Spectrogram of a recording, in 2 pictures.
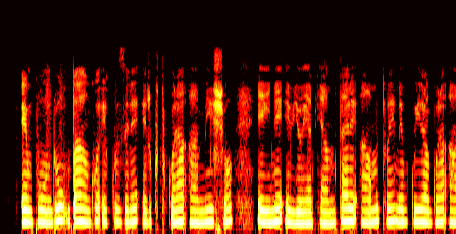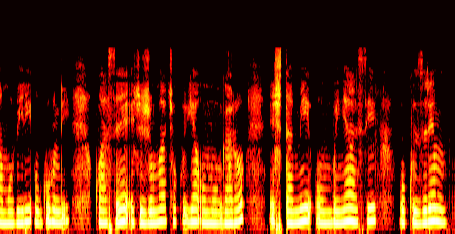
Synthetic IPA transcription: e̞mpuːndumpaːŋɡo̞ʔe̞kuziɾe̞ʔːɾiku̥tu̥kuɾaʔːhamiːʃo̞e̞ine̞ʔːβjo̞ːjaβjaːmutaɾe̞̰ʔahamutwe̞ne̞βikwiːɾaɡuɾaʔːhamuβiɾiʔoɡṵːndikwaːsiɾe̞ʔḛciʒumaco̞kṵɾjaʔo̞muːŋɡaɾo̞e̞̰ʃi̥tamio̞̰muβuɲaːt͡si | okuziɾe̞mu

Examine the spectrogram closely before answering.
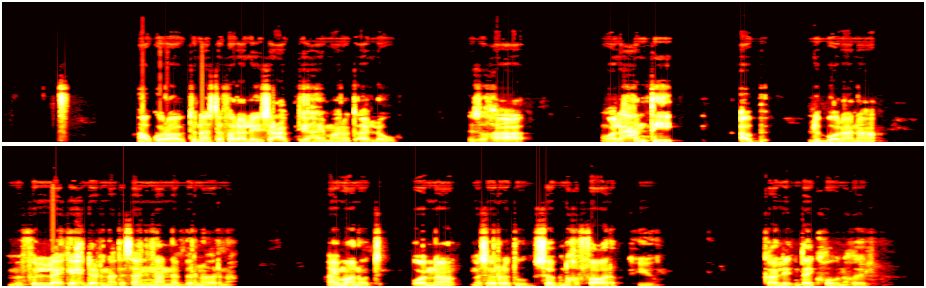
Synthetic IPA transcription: ʔaβɡoɾaβt̪ʰɨnazɨt̪ʰɐfɐlalɐjusɐʕaβt̪ʰihajmano̞t̪ʰa̰lːɐwu | ʔɨzixɐ̰ʔa̰ | walaħant̪ʰi | ʔaβ | lɨbːo̞nana | mɨfɨllajkʰɐjħd̪ɐɾnat̪ʰɐsaninanːɐbːɨɾnɐβɐɾna | hajmano̞t̪ | wonːamɐsɐɾʔɐt̪ʰusɐβnɨxɨfa̰χʼɐɾɨjːu | kʰaliɨnt̪ʰajkʰɨ̥xɐwːunɨxɨʔɨ̰l

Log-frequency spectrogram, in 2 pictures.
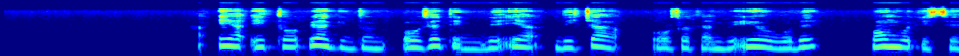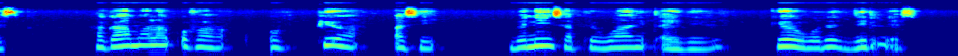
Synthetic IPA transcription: hɐʔːɪjɐʔɪt̪o̞ːpʼːɪjaɡɪd̪ːɔno̞ːs̬ɛt̪ːɪd̪ɛʔɪ̰jɐd̪ɪt͡ʃːaː | o̞ːsɔt̪ɐbɛʔɪjɔwɔd̪ɛ | hoːmbɔt͡ʃʼɪsːe̞ːs | hɐɡaːmɐlɐkʼɔfaː | ɔpːɪja | ɐsɪ | bɛniːsɐpːɛwaːnɪt̪ʼɐjd̪eːs | ɡ̥ɪjɔwɔd̪ɛzɪlʔḛːs

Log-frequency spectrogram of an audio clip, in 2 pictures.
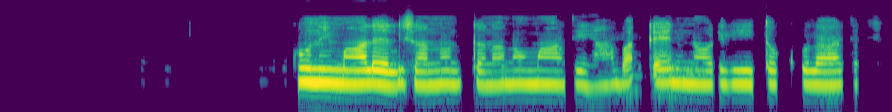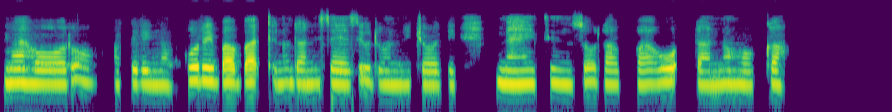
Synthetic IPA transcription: kʊnɪmaːleːlɪʃɐnːɔd̪̥ɐnɐnɔmaːt̪ɪhɐbɐɗeːnɪnoːɾɪhiːt̪ːɔkʊlaːt̪ɛ | mɛɦoːɾɔɐfɪɾɪnːɔhʊɾɪbɐbːɐt̪ʼːɪnɔd̪ɐnɪse̞ːsɪʊd̪ʊnːɪt͡ʃoːd̪ɪmɛjt̪ɪnsɔlɐb̥ːawɔɗ̥ɐnːɔɦɔkːɐ

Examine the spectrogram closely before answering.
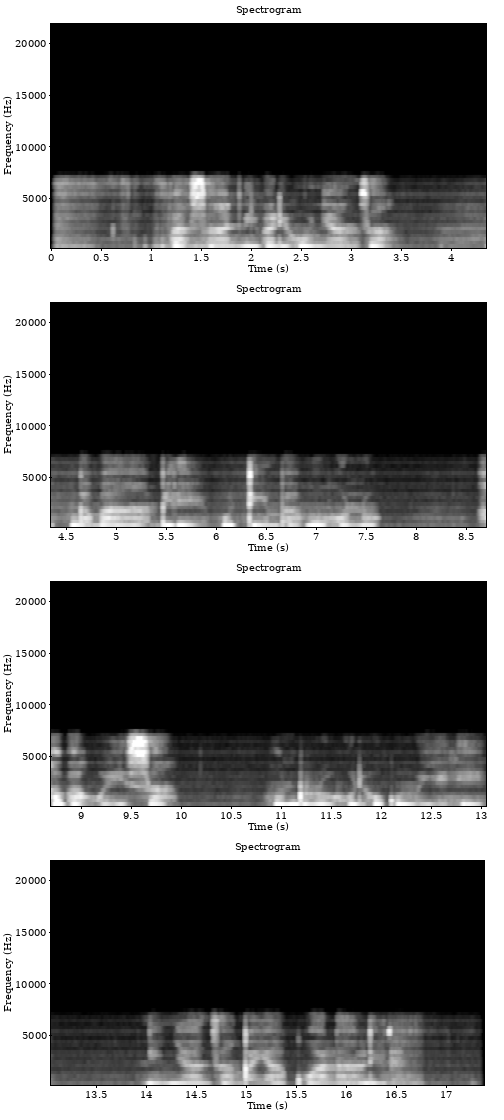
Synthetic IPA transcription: βasaniβalixuɲaːnza | ŋɡaβaaːmbile̞βutiːmbamuxono̞ | xaβaxweːsa | xuːnduro̞xulixo̞kumujehe | niɲaːnzaŋɡajakwaːlalile̞

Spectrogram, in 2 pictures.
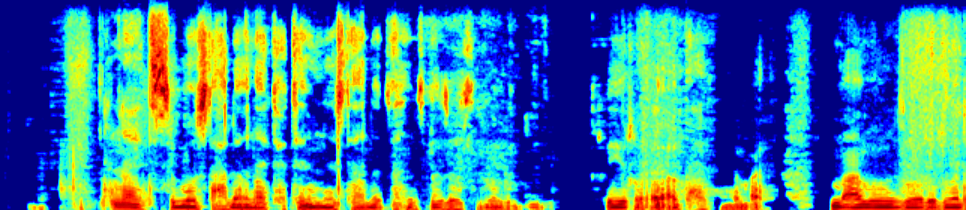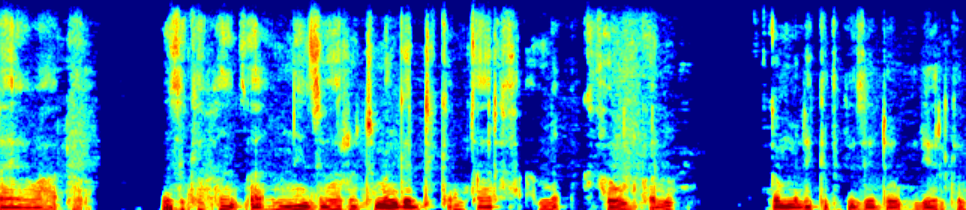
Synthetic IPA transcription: najt̪ʰi̥sʼɨbuzɨt̪ʰɐħalɐ̰wunajt̪ʰɨ̥ħt̪ʰɨɨmnɐzɨt̪ʰɐhanɐt͡sʼɐhɨnt͡sʼɐzowzimɐ̰ŋɡɐd̪i | ɾɨjɪɾɨ̰ʔa̰βt̪ɨħafɨlːo̰ma̰lɐt̪ɨnaʕamɨzɨwɔɾɐd̪mɐd̪ajβɐhalu | ʔɨzikʰɐfɐnt͡sʼɐ̰mnizɨwɔɾɐd̪mɐŋɡɐd̪ikʰɐmt̪ʰaɾixʕamːɨʔkʰɨ̥xɐwːʊnkʰɐlːo | kʰɐmːɨlɨkːɨt̪ʰɡize̞d̪ɐβʔid̪ɐjɾɨkʰːɐβ

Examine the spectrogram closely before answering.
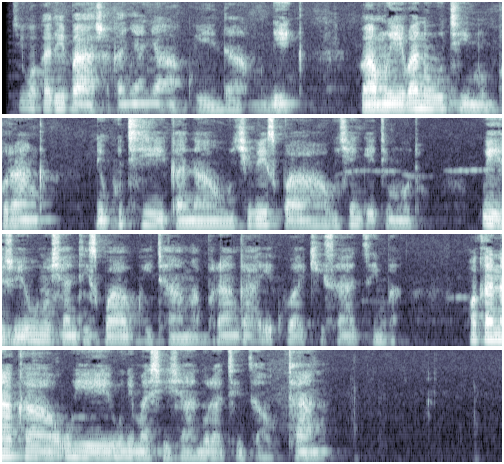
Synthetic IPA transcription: utiwakaɾe̞ɓaʐakaɲaɲakue̞ndamuɗe̞ŋɡa | ʋamwe̞ʋano̞utʰimupuɾaŋɡa | ne̞kutʰikanaut͡ʃiʋe̞swaut͡ʃe̞ŋɡe̞timo̞ːtʰo̞ | uje̞ʐe̞uno̞ʃandiswakuitʰamapuraŋɡaḛkuʋakʰisad͡zimba | wakanakʰauje̞une̞maʃiʒaːno̞ɾatʰid͡zautʰaːno̞

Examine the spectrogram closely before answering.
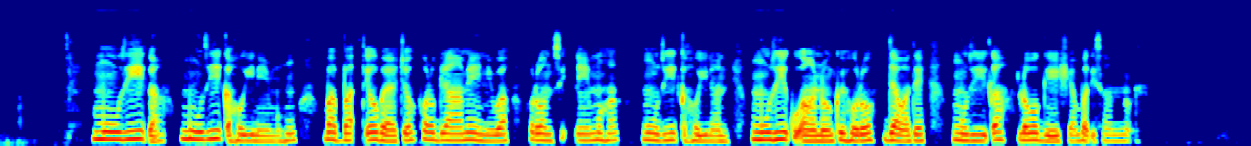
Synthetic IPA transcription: muːziːkʼɐ | muːziːkʼɐɦɔjɪneːmʊɦʊ | bɐbːɐt̪ʼːɪjɔbɐjɐt͡ʃːɔpɔɾɔɡɪɾaːmeːnːɪwɐ | hɔɾɔnsɪnːeːmʊɦɐ | muːziːkʼɐɦɔjɪnɐn | muːziːkʼʊ̰ʔaːnɔŋkːɛɦɔɾɔd͡ʒɐwɐt̪ɛ | muziːkʼɐlɔwɔɡe̞ːʃɪjɐnbɐt̪ʼɪsɐnːɔʔɛ

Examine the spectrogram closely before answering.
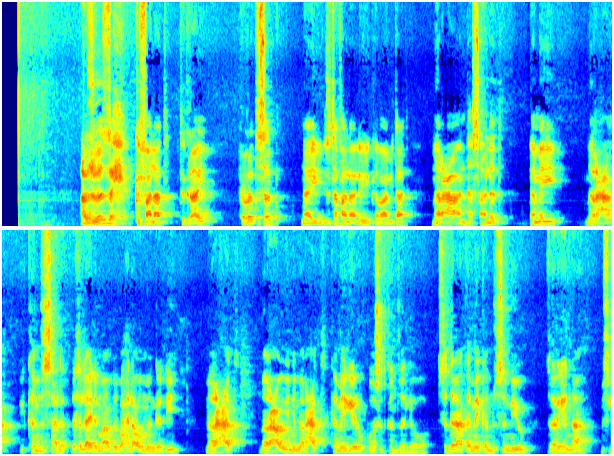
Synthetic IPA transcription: ʔaβzɨβɐzɨħkʰɨfalat̪ʰːɨɡɾaj | ħɨβɾɐt̪ʰɐsɐβ | najzɨt̪ʰɐfɐlalɐjukʰɐβaβit̪ʰat̪ | mɐɾʕaɨnt̪ʰɐsalɐt̪ | kʰɐmɐj | mɐɾʕakʰɐmzɨsalɐt̪̚bɨfɨlajd̪ɨmːabɨbahlawimɐŋɡɐd̪i | mɐɾʕat̪ | mɐɾʕawinɨmɐɾʕat̪kʰɐmɐjɡeɾukʰɨwɔsɨd̪̚kʰɐmzɐlːɐwosɨd̪ɾakʰɐmɐjkʰɐmzɨsɨnːiju | zɐɾʔenamɨs

